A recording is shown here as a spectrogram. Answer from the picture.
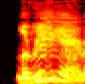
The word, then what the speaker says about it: Lariviere: And author David, help me with the pronunciation so I don't hack this too bad. Lariviere, I'll go with. – Lariviere, very close.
